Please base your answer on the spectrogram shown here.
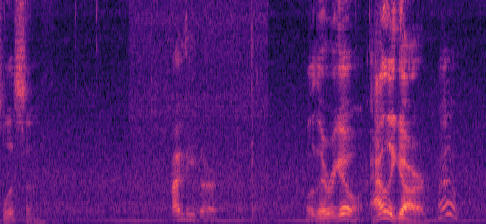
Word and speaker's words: Aligarh: We are currently 58.2 miles from Aligarh, A-L-I-G-A-R-H. So let's look up some interesting facts about Aligarh. Or Aligarh. Aligarh is a city, and listen. Oh, it says listen. Aligarh.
